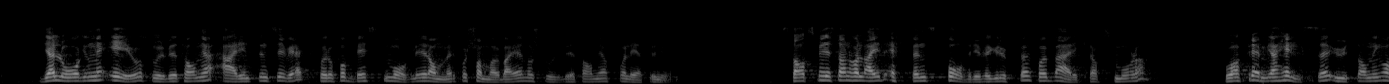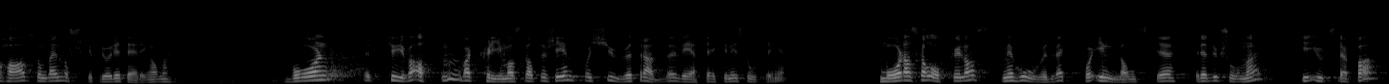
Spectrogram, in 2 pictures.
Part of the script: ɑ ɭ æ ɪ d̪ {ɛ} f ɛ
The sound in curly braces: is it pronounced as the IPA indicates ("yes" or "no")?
yes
